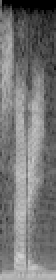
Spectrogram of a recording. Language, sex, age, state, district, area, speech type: Tamil, female, 45-60, Tamil Nadu, Mayiladuthurai, urban, read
